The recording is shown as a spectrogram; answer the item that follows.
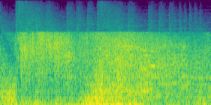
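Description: A whooshing, rumbling sound effect that swells to its loudest about two seconds in and then fades, used as a transition sting.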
